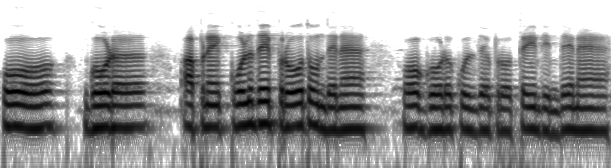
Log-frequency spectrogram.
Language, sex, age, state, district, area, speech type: Dogri, male, 30-45, Jammu and Kashmir, Samba, rural, spontaneous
